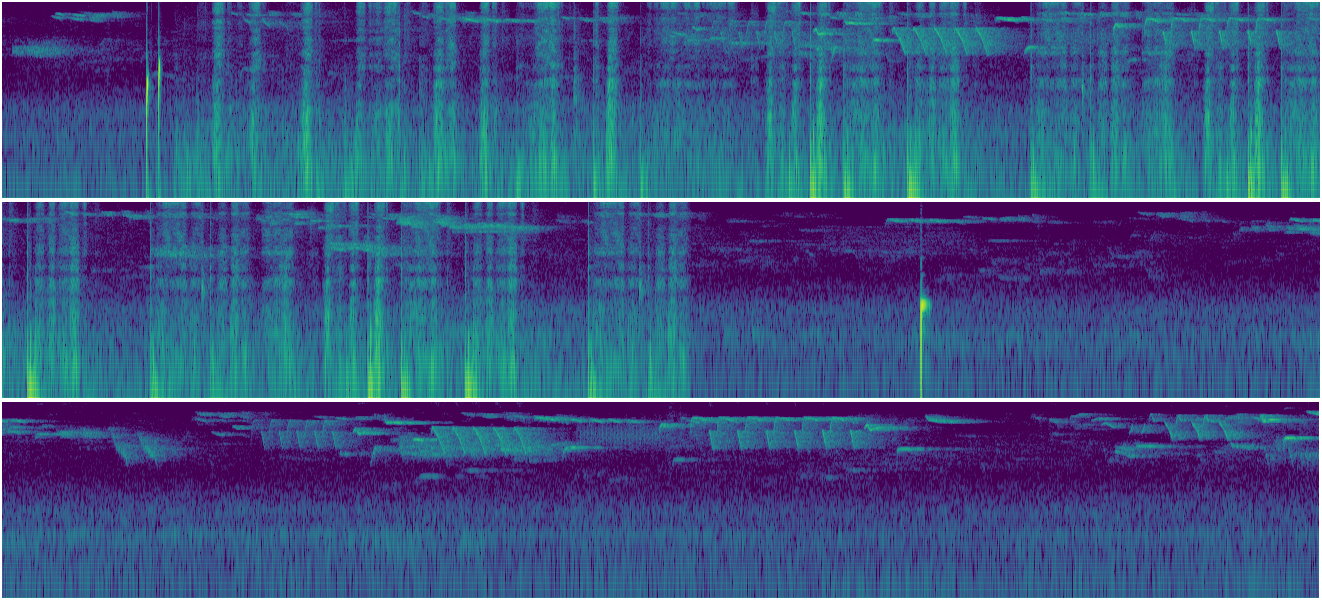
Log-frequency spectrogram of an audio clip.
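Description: A small metal tool scraping the heads off wooden safety matches onto a plastic tray: a rapid, scratchy run of strokes that starts with a sharp tap about a second in and stops about halfway through. Another sharp tap follows a couple of seconds later, and birds chirp in the background throughout.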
